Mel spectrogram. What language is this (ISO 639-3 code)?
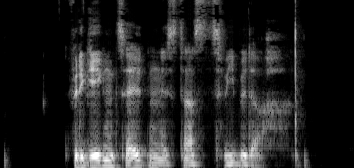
deu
